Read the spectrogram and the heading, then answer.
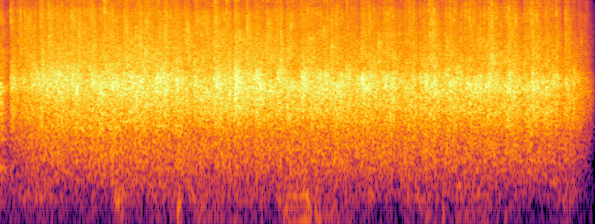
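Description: Sustained audience applause, a dense, steady wash of many hands clapping at an even loudness for about nine seconds before cutting off, with no voices over it.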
